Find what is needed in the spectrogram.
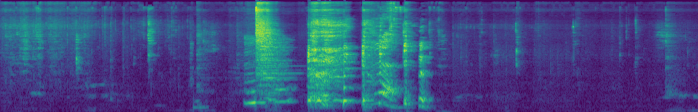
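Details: Adult parent faking a cough as a prank on her daughters: several harsh, forced cough bursts with kitchen noise and background music; feigned cough.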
